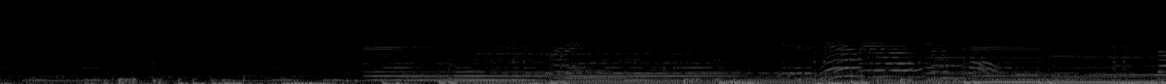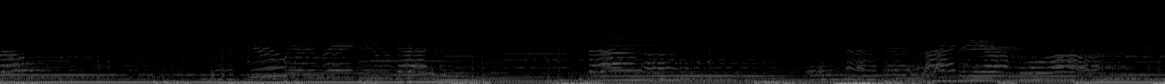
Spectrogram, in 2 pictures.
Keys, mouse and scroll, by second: 1.2 middle click, 1.7 z, 2.6 g, 3.7 g, 6.5 middle click, 6.9-10.7 middle drag, 7.2 z, 10.9-12.7 right drag, 11.6 g, 13.7-15.4 right drag, 13.8 g, 15.6-17.4 right drag, 16.0 g, 18.3-19.5 middle drag, 19.5 KP_7, 20.8 g.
